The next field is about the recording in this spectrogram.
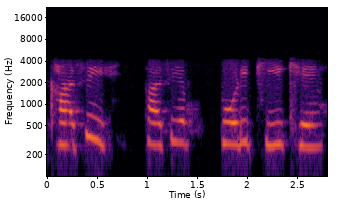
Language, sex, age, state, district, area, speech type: Urdu, female, 30-45, Uttar Pradesh, Lucknow, urban, conversation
